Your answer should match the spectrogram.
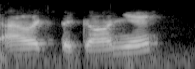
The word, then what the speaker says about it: Alex Desgagnes: uh, Alex Desgagnes.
